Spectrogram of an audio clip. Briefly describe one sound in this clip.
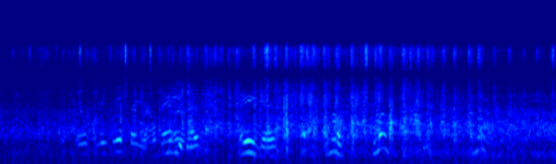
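A horse's hooves crunch and clop on gravel as it walks up close.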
